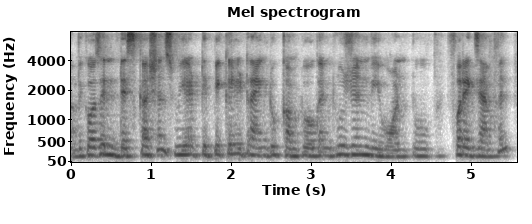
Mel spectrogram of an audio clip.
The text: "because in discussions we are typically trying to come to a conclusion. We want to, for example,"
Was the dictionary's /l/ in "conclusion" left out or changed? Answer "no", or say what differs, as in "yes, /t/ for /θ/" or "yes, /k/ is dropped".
no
